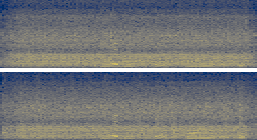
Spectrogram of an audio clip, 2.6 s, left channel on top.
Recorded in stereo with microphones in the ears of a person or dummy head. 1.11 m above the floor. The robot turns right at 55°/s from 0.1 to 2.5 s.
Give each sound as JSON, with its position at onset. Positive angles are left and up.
{"t": 1.0, "sound": "a woman speaking", "azimuth_deg": 160}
